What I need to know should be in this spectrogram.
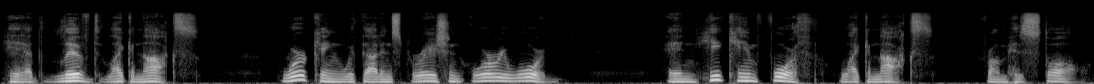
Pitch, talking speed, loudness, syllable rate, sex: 130 Hz, 115 wpm, -21 LUFS, 3.4 syllables/s, male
